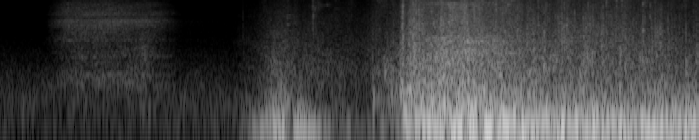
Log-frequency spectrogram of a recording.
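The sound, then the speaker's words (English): A faint hiss gives way to a heavy low thud, then a loud, sustained crash of breaking stone and rumbling debris as the giant Kupka punches a solid block-stone throne and it explodes. “Punches the shit out of the chair. A stone throne.”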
